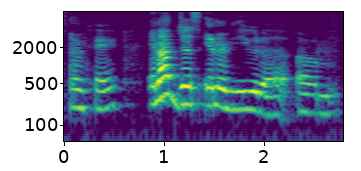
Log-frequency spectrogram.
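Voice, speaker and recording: A woman's voice: mid-range voice, a little slow. A woman interviewer asking brief, plain questions.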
